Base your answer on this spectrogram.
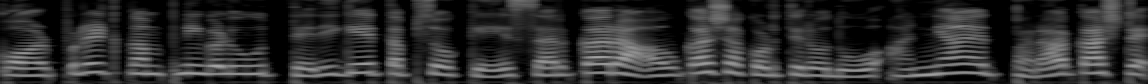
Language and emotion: Kannada, angry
